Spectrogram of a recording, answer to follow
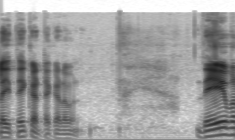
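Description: A man speaking in Tamil for under a second, then a pause of about a second with only a faint soft hiss.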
